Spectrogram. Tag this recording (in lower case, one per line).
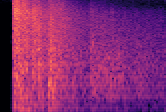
explosion
gunshot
